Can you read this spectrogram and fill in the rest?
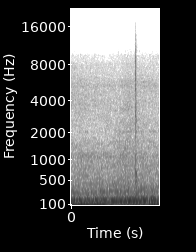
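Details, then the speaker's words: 1986 Oldsmobile Cutlass 442 V8 with eBay-rebuilt Quadrajet carburetor, after cold start having sat a couple of weeks: deep, steady, smooth rumble, no stumble or popping, sounds more aggressive than with old carb; normal running. "That was a cold start. Hadn't run in weeks, a couple of weeks at least. Completely different. Sounds a little more aggressive."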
